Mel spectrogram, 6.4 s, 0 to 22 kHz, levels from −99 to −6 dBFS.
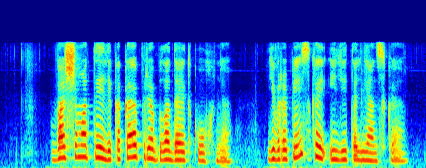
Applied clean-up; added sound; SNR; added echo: neural separator model SepFormer DNS4.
